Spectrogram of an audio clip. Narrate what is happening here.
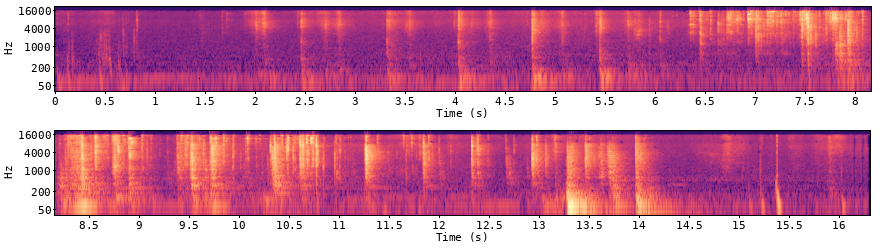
I walked to the door, used my keys to open it, opened the door, and closed it.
